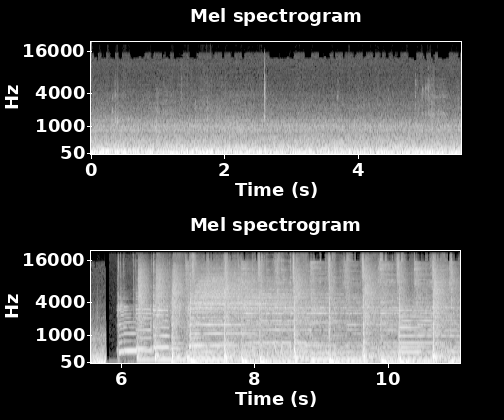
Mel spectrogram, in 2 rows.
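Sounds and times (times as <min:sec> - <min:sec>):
music: 0:05.9 - 0:11.0.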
